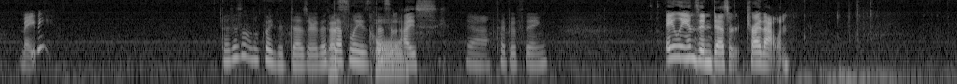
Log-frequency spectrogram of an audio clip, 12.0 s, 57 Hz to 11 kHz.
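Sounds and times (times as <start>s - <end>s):
low hum: 0.0s - 11.9s
speech: 0.2s - 0.7s, 2.8s - 7.0s, 8.3s - 10.0s
fast typing on a computer keyboard: 8.1s - 8.3s, 9.9s - 11.9s.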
